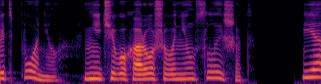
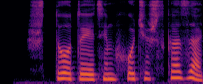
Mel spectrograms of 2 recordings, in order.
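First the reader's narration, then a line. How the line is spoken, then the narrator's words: Whispered question. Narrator (Russian): спросил шепотом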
